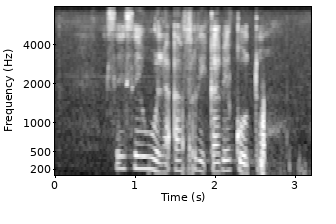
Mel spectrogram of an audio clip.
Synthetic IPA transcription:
sɛsewula̰ʔafrikʼabɛɡ̥ʱoːd̥ʱu

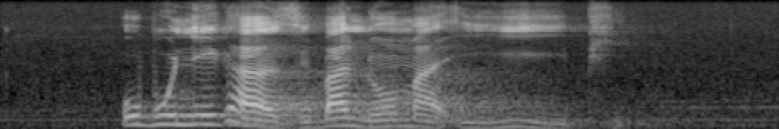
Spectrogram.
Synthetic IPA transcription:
uɓunik̬aziɓanɔmaʔijiːpʰi

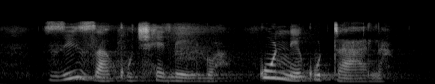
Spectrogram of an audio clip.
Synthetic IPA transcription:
zizakʼut͡ʃʼʰɛlɛlwak̬ʼunek̬ʼud̥ʱaːla

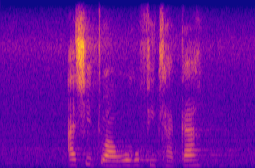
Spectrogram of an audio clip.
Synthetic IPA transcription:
aʃɪtʼwaɣʊhʊfit͡ɬʰakʼa

